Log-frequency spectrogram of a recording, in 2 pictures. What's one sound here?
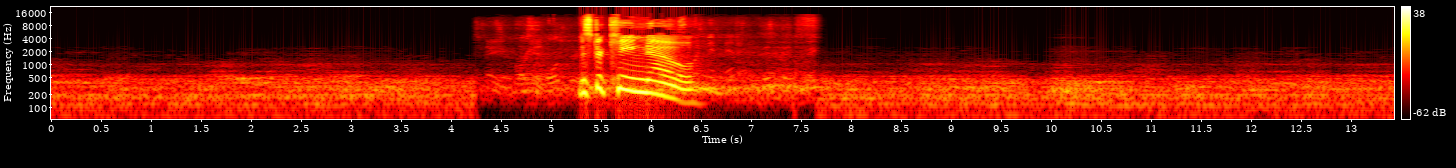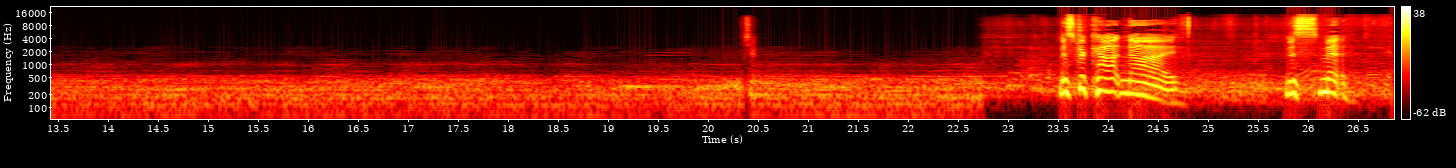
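A crowd of men and women murmurs and chats quietly in a large echoing hall.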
